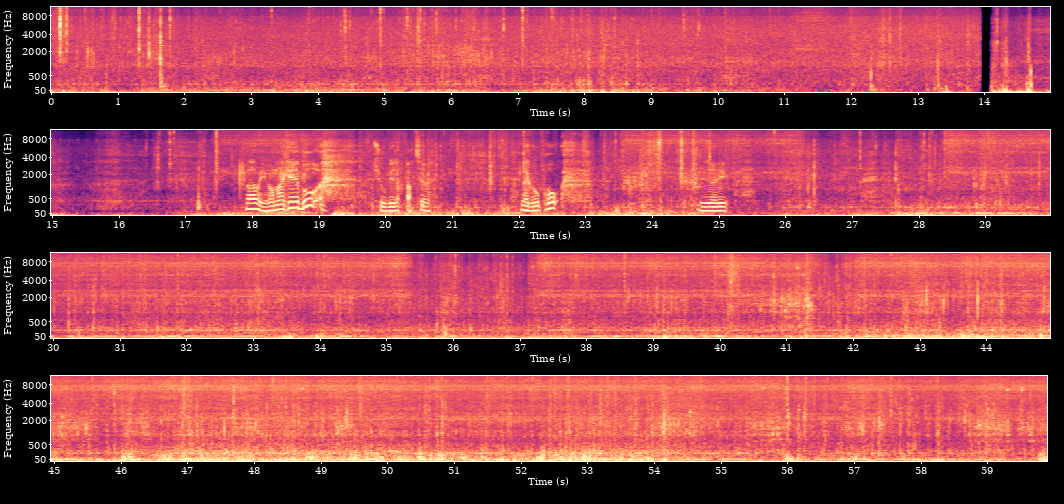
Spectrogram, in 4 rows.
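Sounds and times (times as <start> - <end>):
bike rattling: 0.0 - 59.9
tyres rumbling on dirt: 17.0 - 59.9
wind buffeting microphone: 17.5 - 59.9.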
